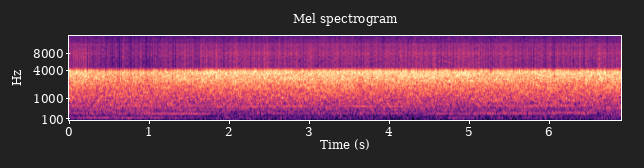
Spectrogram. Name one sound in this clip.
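A small motor buzzes steadily, its pitch wavering.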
